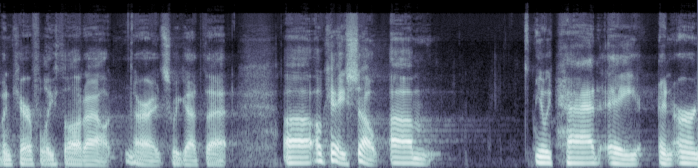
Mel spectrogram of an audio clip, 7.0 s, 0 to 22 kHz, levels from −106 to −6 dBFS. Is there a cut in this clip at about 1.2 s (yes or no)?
no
